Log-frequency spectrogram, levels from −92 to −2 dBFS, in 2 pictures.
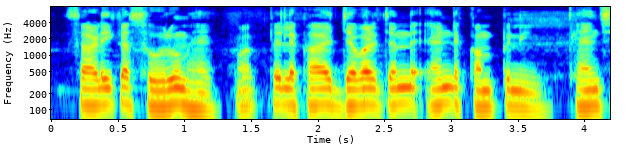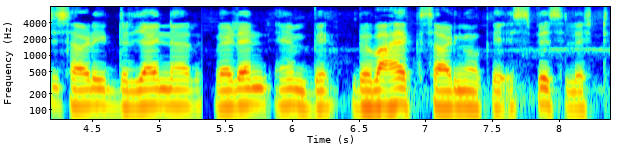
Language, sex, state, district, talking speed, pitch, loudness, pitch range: Hindi, male, Chhattisgarh, Rajnandgaon, 135 wpm, 120 Hz, -27 LUFS, 115-125 Hz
